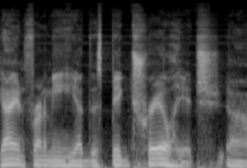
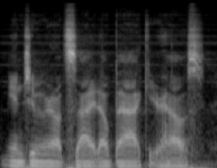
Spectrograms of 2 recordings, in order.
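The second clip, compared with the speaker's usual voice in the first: normal talking voice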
